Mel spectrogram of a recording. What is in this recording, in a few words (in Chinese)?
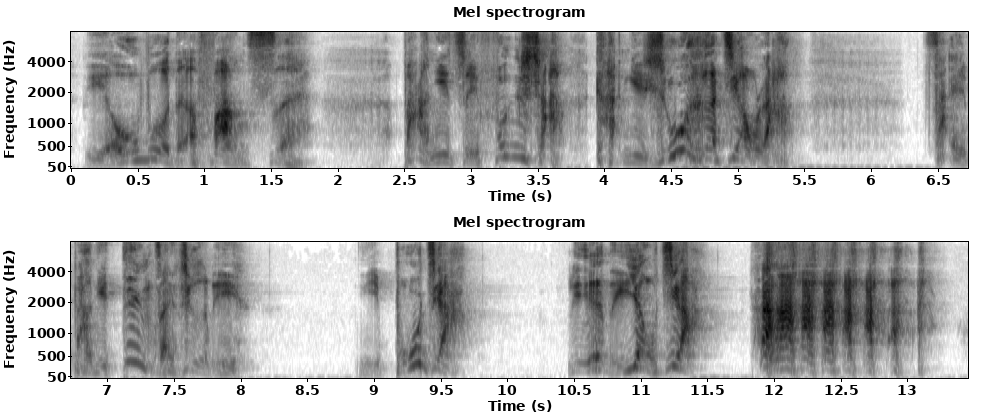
男 角色 阴森恐怖男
